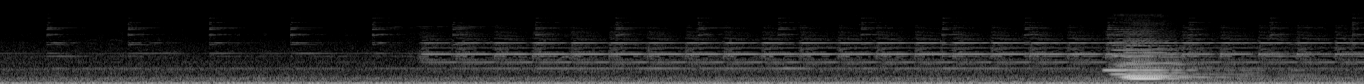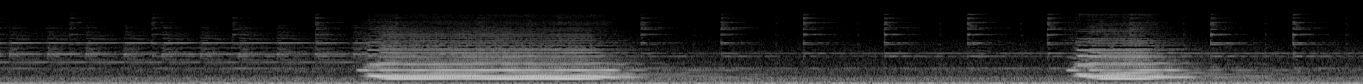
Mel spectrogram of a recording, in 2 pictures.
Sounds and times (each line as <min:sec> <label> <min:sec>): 0:00.0 diesel locomotive 0:27.2
0:00.0 train crossing bell 0:27.2
0:11.0 train whistle 0:12.6
0:17.2 train whistle 0:21.0
0:24.3 train whistle 0:26.5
